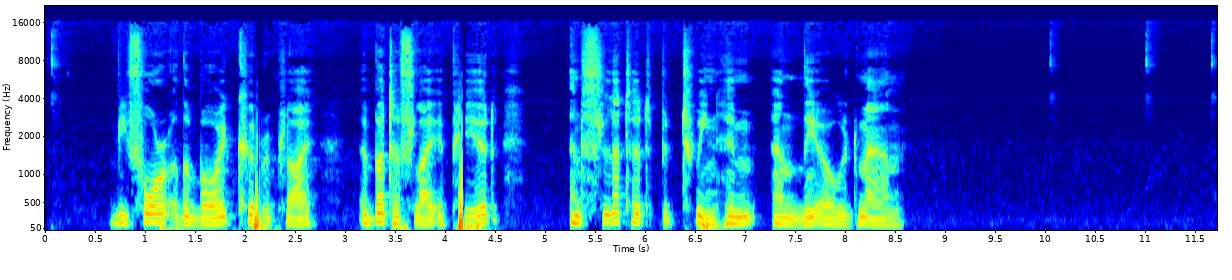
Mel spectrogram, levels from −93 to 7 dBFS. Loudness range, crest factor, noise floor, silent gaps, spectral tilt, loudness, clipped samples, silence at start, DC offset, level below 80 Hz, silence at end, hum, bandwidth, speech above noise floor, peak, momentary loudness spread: 6 LU; 26 dB; -71 dBFS; none; -5.5 dB/octave; -26 LUFS; under 0.1%; 0.05 s; under 0.1%; -38 dBFS; 3.15 s; none; 16.5 kHz; 46 dB; -2 dBFS; 11 LU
